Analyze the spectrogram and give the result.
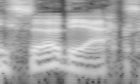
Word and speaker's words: Szczerbiak: Wally Szczerbiak.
